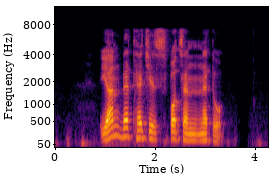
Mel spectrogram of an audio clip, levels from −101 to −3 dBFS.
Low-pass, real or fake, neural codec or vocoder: 7.2 kHz; fake; codec, 16 kHz, 8 kbps, FunCodec, trained on LibriTTS, 25 frames a second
